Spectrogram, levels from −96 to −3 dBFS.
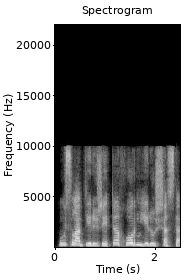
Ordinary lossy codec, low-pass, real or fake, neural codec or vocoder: AAC, 48 kbps; 9.9 kHz; fake; codec, 24 kHz, 1.5 kbps, HILCodec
